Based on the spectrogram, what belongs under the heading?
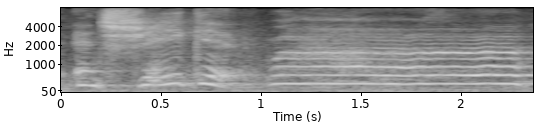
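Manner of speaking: short mock yell of frustration; a playful burst of pent-up anger; shaking release yell. Shown as a demonstration. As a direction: let out a quick wah as you shake. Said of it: "Making some sounds".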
